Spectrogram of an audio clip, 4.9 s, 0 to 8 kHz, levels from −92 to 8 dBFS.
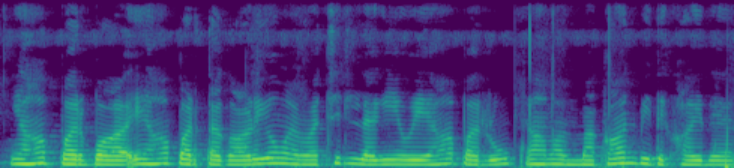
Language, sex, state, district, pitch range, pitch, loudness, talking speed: Hindi, female, Bihar, Lakhisarai, 205-235 Hz, 220 Hz, -15 LUFS, 230 wpm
